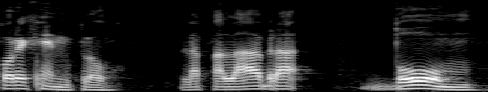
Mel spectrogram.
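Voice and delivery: normal talking voice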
